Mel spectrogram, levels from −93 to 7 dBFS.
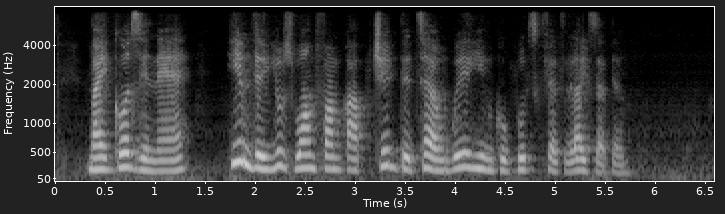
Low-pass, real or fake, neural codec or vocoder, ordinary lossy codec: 7.2 kHz; fake; codec, 16 kHz in and 24 kHz out, 0.6 kbps, FocalCodec, streaming, 4096 codes; none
